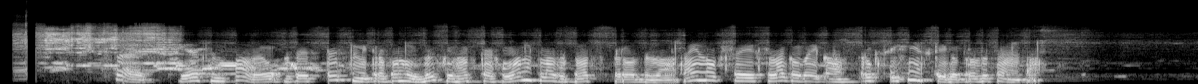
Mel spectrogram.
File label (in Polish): test mikrofonow oneplus buds pro 2 glosne otoczenie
